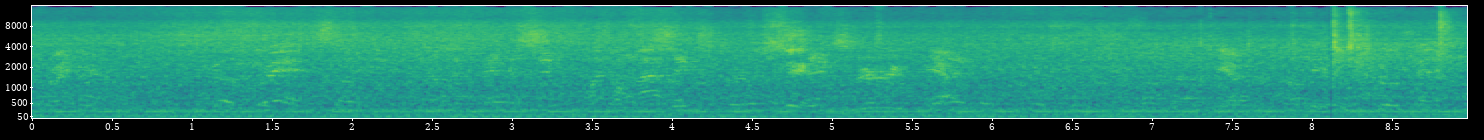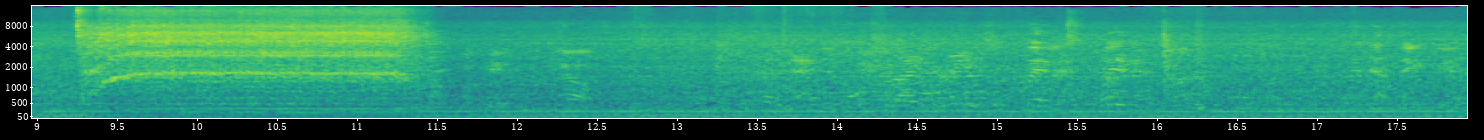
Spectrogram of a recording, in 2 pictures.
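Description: Several men talk casually nearby.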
